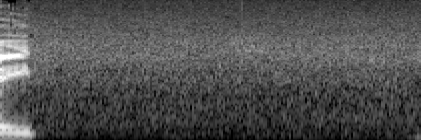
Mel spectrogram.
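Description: Whitewater rapids rushing: a faint, steady, even hiss of fast-flowing river water.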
